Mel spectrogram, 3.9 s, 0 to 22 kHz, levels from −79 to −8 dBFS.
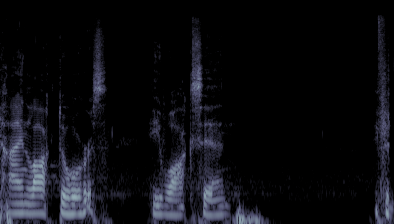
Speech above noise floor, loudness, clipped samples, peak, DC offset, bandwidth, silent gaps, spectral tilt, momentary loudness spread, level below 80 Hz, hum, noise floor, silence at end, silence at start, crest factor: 35 dB; -39 LUFS; under 0.1%; -20 dBFS; under 0.1%; 17 kHz; none; -4 dB/octave; 16 LU; -54 dBFS; none; -73 dBFS; 0 s; 0 s; 20 dB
